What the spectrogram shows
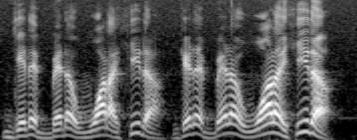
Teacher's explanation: All the T's are changed into D.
